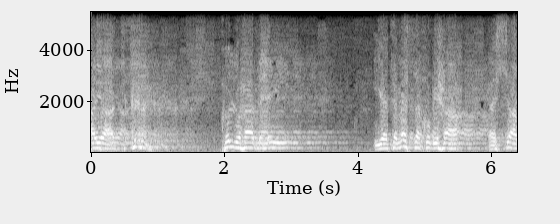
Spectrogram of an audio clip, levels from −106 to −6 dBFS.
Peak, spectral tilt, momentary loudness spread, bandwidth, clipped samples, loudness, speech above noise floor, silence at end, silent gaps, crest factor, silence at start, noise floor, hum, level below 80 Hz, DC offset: 0 dBFS; -9.5 dB/octave; 19 LU; 5.4 kHz; 0.2%; -11 LUFS; 27 dB; 0 s; none; 12 dB; 0 s; -36 dBFS; none; -40 dBFS; under 0.1%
